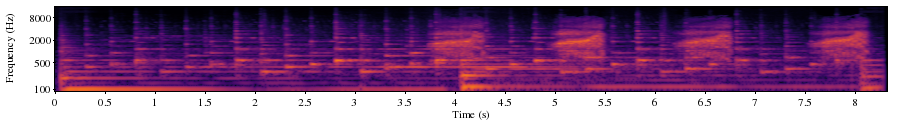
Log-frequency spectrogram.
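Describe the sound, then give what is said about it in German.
A kiwi, the flightless, chicken-sized ground bird that is New Zealand's national animal, calls in a series of four harsh, rising cries at a steady pace, heard over a low, sustained droning tone that runs through the whole recording. “Schöne Vogelstimmen klingen anders.”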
